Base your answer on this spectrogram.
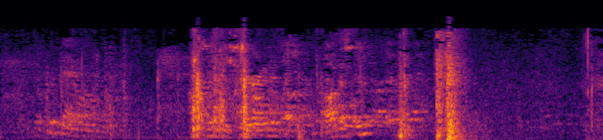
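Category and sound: household object, door being closed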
